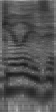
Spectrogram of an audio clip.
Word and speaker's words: Gillies: And then people mispronounce Gillies and it's like, I'm out of names. – Yeah. Like, how much easier can I make it for you? – What's the problem? It's a bar in Texas.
